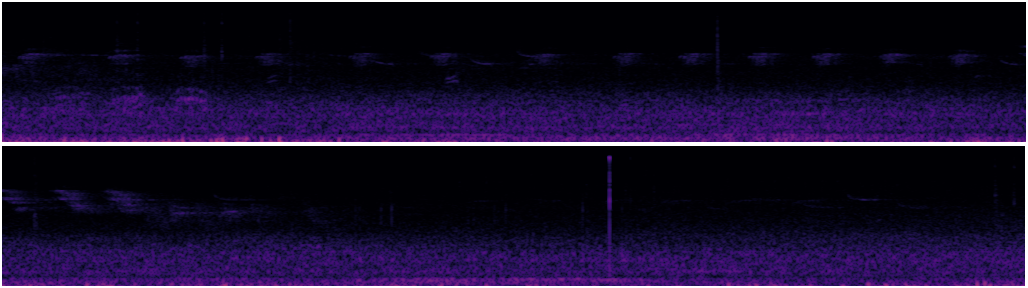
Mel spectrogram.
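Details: Female brambling met in May near the Zvenigorod Biological Station, Moscow region, gives a quick run of short, high chipping notes, about three a second, then falls quiet, over a steady low rumble.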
